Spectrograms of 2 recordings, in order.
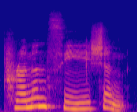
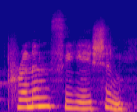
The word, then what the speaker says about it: pronunciation: mispronounce this word actually they confuse this word with pronouns pronouns but the word pronouns has a noun in the middle but this word doesn't have a noun in the middle so it is pronounced as pronunciation pronunciation example pronunciation is very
